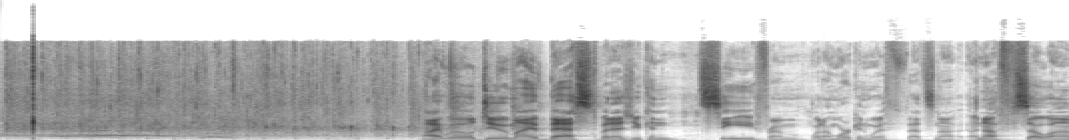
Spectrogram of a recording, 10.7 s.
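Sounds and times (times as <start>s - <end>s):
audience applause: 0.0s - 5.2s
speech: 4.2s - 10.6s.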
